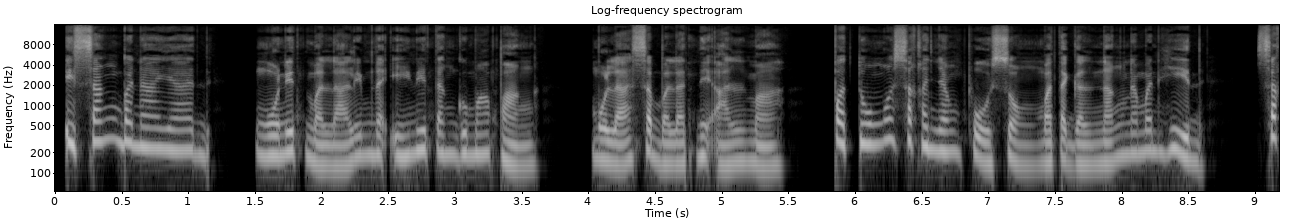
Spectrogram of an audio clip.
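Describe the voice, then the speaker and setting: Low-voiced Filipino woman narrating drama. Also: darkish tone, no room sound, studio quality. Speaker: storyteller. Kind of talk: scripted dramatic story narration.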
